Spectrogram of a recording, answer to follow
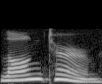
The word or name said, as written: long-term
